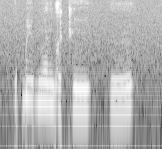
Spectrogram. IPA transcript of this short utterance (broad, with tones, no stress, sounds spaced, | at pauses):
ɓ i˦ b ɛ̃˦ ɡ ə˨ t͡ʃ ĩ˧ | ɨ˨˦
